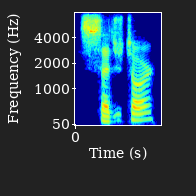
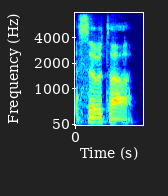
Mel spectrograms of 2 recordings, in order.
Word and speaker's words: Sevatar: I really like Segitar, if I'm saying it right. The Prince of Crows, essentially Conrad Curse's second in command kind of guy. That guy, yeah. Yeah, Sevatar. Yeah, Awesome. Sevatar, sorry.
